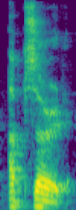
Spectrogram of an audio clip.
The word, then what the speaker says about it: absurd: Let's take for example the word bird, B-I-R-D, and the word absurd, A-B-S-U-R-D. We can see that bird and absurd actually rhyme. They are pronounced the same way, even though bird has an I and absurd has a U. This is due to the sound of the semiconsonant R, which in English, especially in modern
